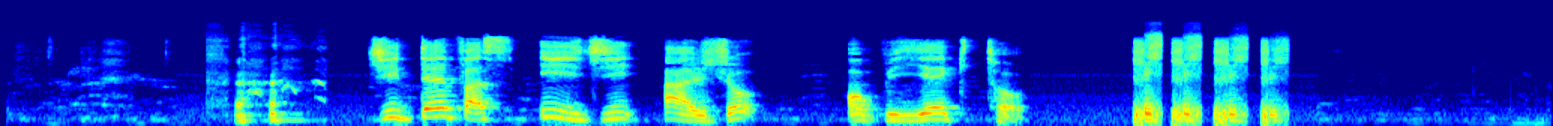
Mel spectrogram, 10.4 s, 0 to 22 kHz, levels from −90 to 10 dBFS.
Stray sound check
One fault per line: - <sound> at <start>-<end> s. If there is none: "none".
- laugh at 1.4-2.2 s
- laugh at 7.5-8.6 s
